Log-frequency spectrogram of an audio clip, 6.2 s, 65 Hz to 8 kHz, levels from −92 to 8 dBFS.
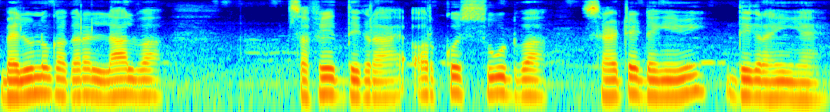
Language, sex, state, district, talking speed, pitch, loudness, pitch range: Hindi, male, Uttar Pradesh, Lalitpur, 185 wpm, 130 Hz, -17 LUFS, 125-140 Hz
